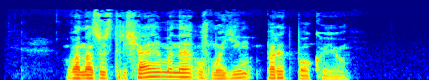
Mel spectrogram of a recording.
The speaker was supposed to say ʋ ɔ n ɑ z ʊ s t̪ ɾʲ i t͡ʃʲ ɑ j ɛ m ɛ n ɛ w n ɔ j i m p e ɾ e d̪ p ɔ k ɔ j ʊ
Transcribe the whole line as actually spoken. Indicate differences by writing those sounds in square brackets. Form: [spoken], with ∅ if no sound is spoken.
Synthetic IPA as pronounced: ʋ ɔ n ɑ z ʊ s t̪ ɾʲ i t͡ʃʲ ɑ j ɛ m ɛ n ɛ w [m] ɔ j i m p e ɾ e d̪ p ɔ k ɔ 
